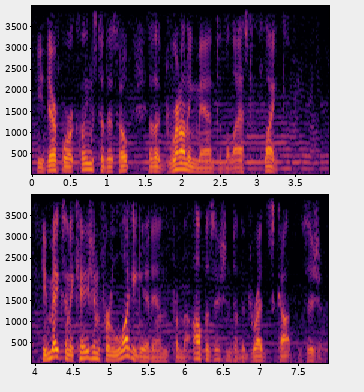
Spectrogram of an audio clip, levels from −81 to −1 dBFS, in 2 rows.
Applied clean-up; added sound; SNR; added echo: none; Buzz / Bird; 17 dB; none.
